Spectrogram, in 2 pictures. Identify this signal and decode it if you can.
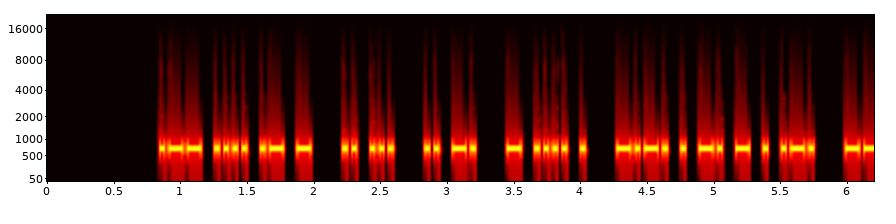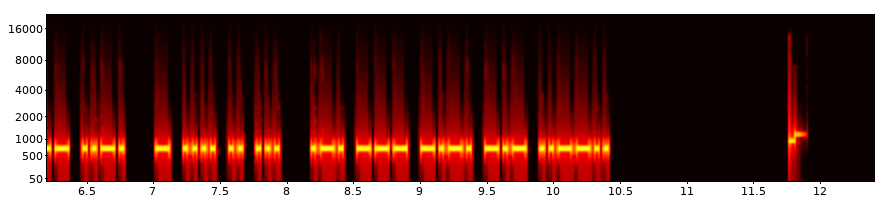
Morse code, heard as a keyed tone, about 36 wpm, 700 Hz. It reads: WHAT IS IN THE CENTER OF THIS ROCK?
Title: Sentences from Top 1000 Words - Review Part 2 - 35wpm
